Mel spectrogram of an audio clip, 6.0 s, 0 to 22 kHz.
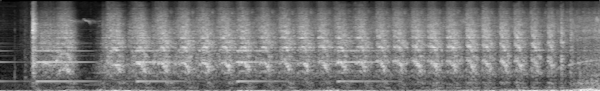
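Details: Land Rover Discovery Td5 diesel after steering box and drag link replacement: turns over briefly, catches at once and settles into a steady, even idle with no knocks or misses; normal start.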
